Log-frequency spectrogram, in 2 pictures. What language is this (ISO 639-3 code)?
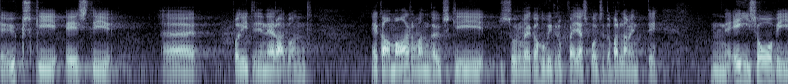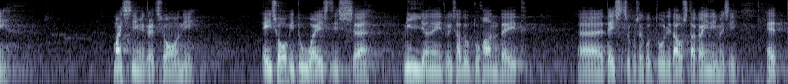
est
